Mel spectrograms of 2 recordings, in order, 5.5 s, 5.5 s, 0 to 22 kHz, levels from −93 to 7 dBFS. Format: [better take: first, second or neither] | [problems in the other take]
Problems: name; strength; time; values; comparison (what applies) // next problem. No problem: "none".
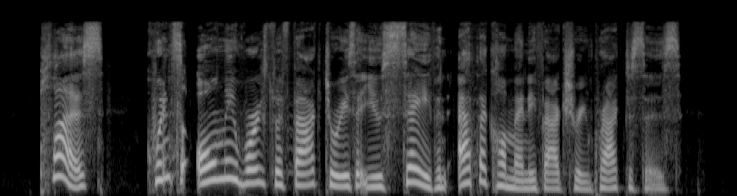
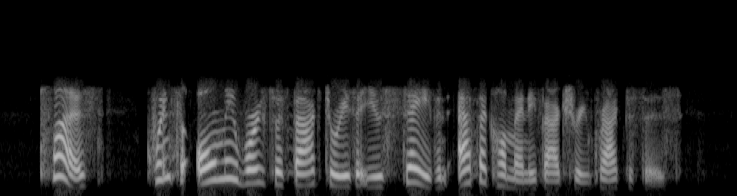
first | phone-call audio; nothing above 3.5 kHz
